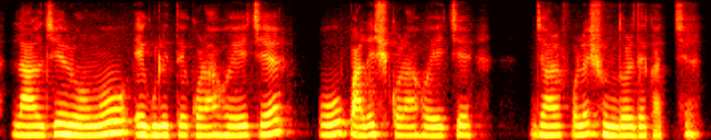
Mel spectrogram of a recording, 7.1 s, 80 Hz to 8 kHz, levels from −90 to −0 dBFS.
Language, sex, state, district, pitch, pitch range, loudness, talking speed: Bengali, female, Tripura, West Tripura, 195 Hz, 190-210 Hz, -17 LUFS, 110 wpm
